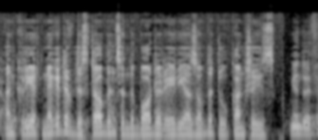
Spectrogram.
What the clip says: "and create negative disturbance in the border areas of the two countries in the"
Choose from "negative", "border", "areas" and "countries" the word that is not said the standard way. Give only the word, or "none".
none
